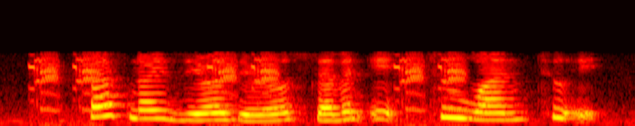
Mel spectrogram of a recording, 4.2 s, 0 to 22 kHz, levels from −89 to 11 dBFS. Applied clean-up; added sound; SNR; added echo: none; Bird; 11 dB; none.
